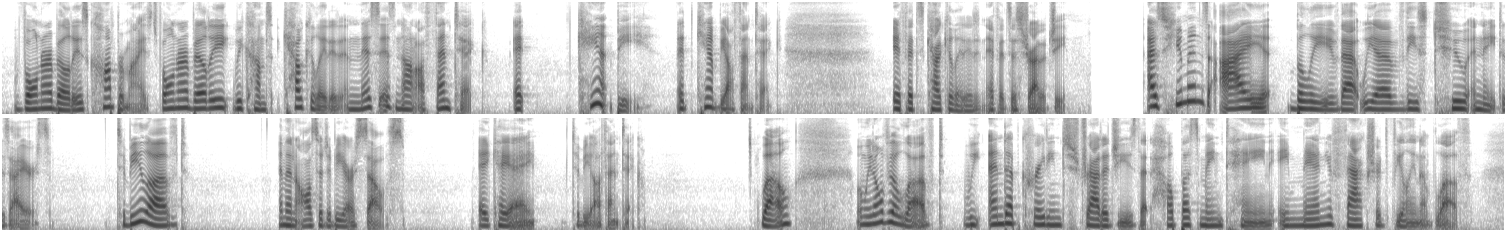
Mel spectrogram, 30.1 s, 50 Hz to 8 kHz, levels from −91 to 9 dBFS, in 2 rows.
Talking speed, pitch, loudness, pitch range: 140 wpm, 185 Hz, -23 LUFS, 170-205 Hz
